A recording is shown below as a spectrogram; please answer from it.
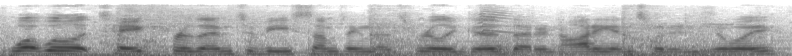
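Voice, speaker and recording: Reading viewer chat aloud on her gaming show, a woman teases and chats casually at a fairly quick pace. Her voice sits on the low side with a level tone, and loud background music plays behind it.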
